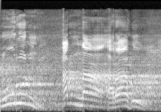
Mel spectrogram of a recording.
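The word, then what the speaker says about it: نور أنى أراه: শব্দটার উচ্চারণ 2 ভাবে হয়। একভাবে হয় নূরুন আন্না আরাহু, আর একভাবে উচ্চারণ হয় নূরানিয়্যুন আরাহু।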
